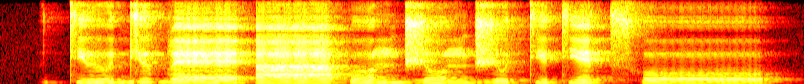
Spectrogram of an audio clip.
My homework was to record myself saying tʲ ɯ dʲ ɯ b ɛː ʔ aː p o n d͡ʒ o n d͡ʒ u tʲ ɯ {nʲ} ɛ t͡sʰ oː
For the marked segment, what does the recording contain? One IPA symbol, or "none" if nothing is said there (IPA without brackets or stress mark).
tʲ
